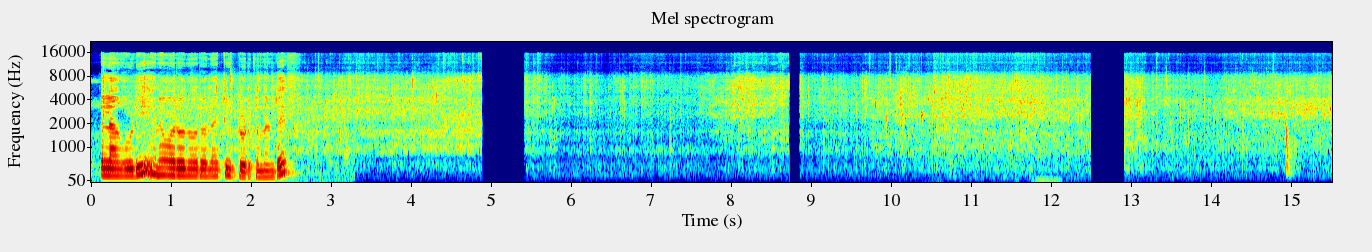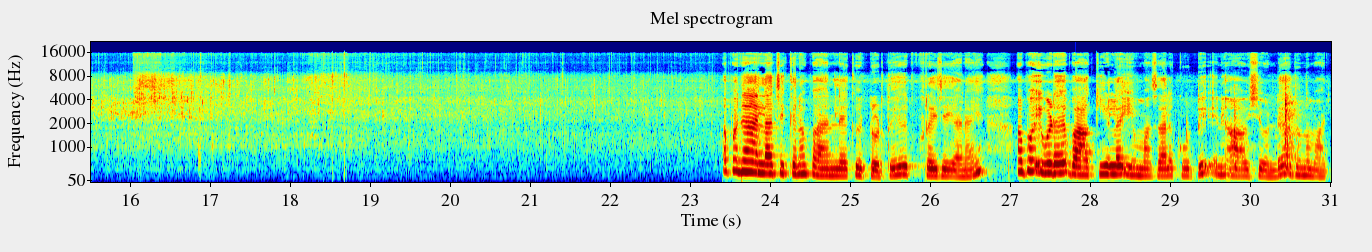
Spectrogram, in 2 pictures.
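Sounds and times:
chicken sizzling in oil: 1.2s - 24.2s.

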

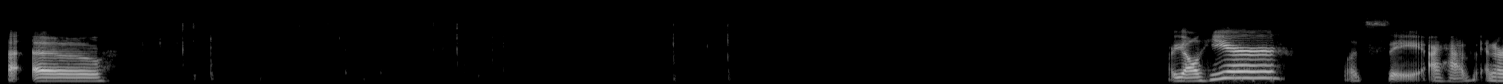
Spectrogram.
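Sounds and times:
keyboard and mouse clicks: 1.4s - 2.4s, 3.0s - 5.5s.

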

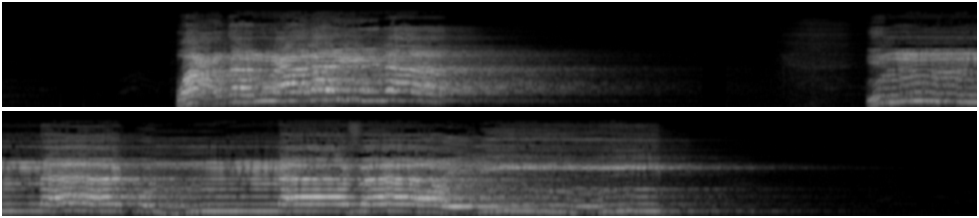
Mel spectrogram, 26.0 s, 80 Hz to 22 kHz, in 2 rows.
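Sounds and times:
man reciting melodically: 2.4s - 7.6s, 11.5s - 23.4s.

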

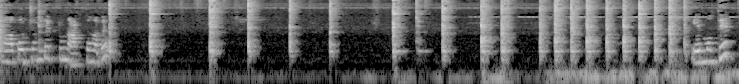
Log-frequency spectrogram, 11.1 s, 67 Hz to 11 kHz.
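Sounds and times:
utensil knocking against pan: 5.9s - 10.4s.

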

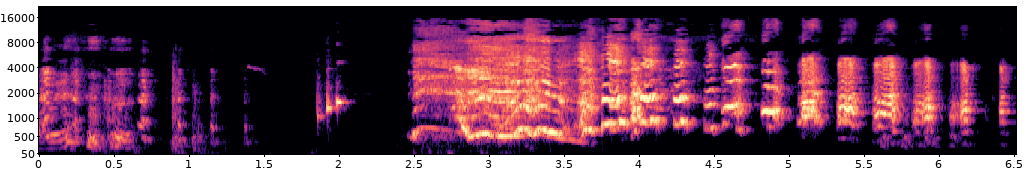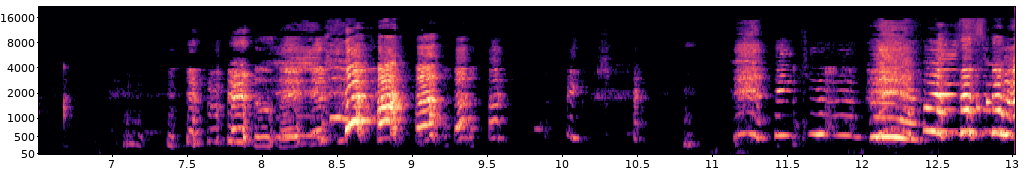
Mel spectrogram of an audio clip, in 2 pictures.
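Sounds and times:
women laughing: 0.0s - 1.5s, 2.5s - 13.0s
loud squealing laugh: 2.6s - 5.7s.

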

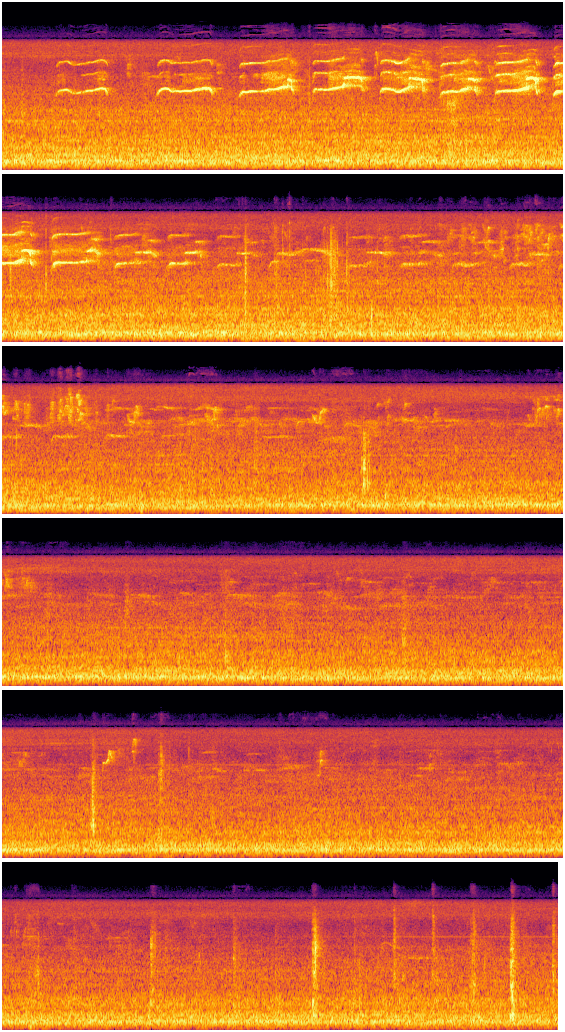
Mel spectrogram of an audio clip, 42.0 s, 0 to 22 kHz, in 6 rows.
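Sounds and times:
low background hum: 0.0s - 42.0s
bird chirping: 0.7s - 32.2s.

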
